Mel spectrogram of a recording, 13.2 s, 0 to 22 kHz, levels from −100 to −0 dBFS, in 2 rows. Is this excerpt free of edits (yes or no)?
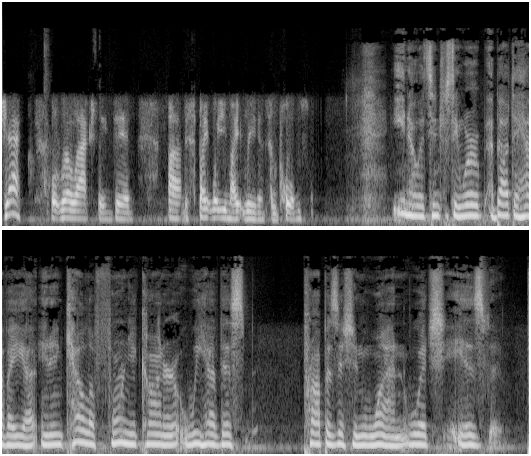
no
